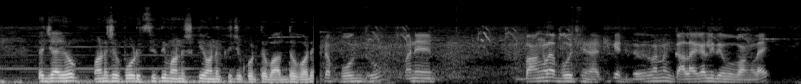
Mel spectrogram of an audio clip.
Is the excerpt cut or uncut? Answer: cut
